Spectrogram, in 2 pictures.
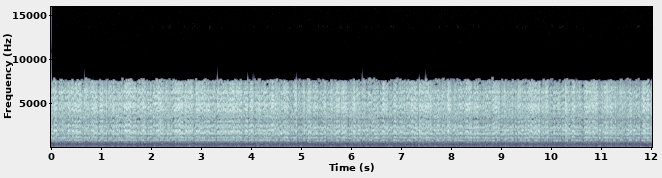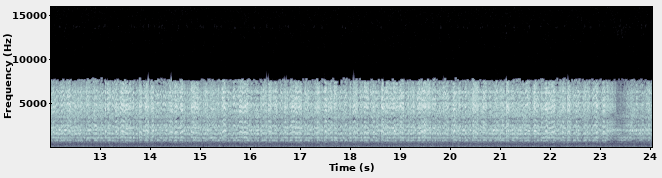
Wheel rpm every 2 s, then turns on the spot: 180, 180, 180, 180, 180, 170, 170, 170, 170, 170, 170, 160.
none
